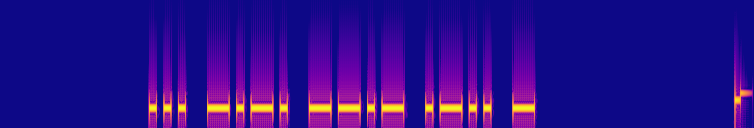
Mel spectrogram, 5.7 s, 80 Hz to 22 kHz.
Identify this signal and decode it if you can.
Morse code, heard as a keyed tone, about 22 wpm, 700 Hz. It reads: SCQLT
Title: Code Groups - 5 Letters - 22wpm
